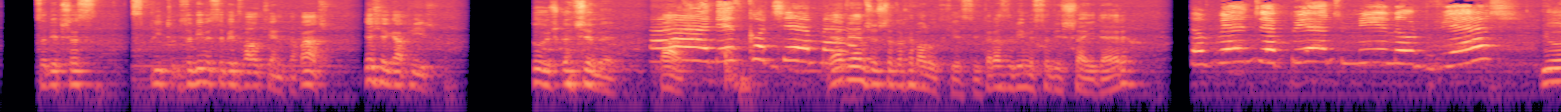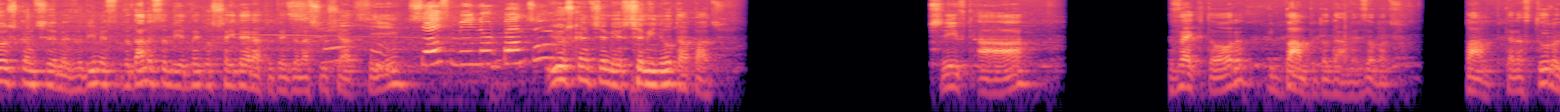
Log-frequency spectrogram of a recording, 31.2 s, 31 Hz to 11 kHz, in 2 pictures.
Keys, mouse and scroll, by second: 16.2 shift+middle click, 17.5 shift+middle click, 19.4 shift+a, 25.4 KP_0, 26.2 shift+a.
